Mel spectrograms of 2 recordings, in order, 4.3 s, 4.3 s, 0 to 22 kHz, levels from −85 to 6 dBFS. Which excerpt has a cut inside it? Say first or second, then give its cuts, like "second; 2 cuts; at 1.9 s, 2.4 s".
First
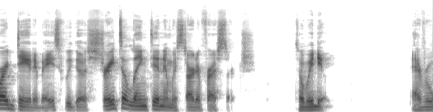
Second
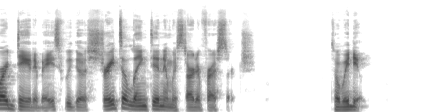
first; 1 cut; at 2.8 s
